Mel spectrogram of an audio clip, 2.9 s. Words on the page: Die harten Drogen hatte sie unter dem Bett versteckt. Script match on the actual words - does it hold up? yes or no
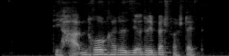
yes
